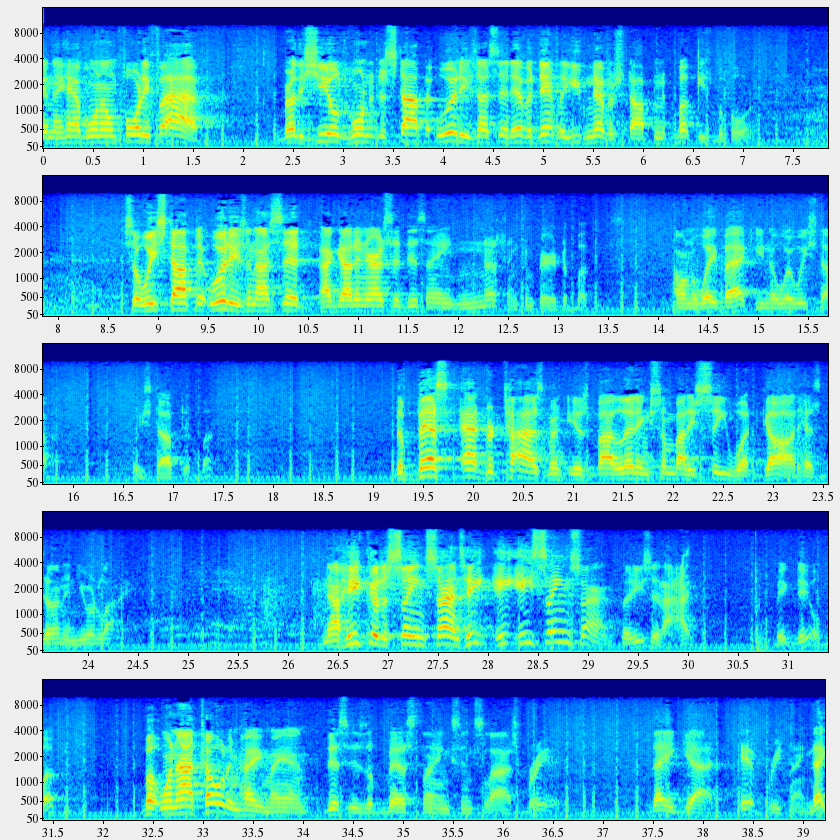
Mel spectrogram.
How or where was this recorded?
large echoing room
